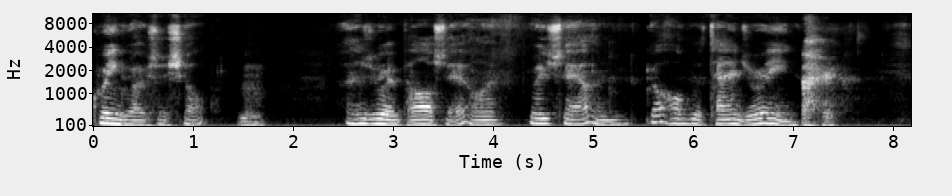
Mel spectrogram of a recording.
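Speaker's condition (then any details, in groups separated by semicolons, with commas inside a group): Parkinson's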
